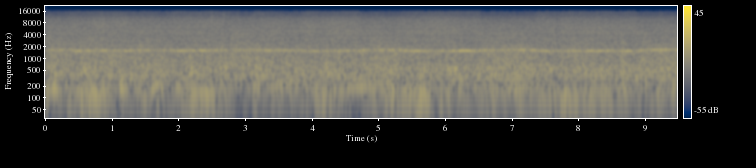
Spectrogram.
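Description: Miele Revolution 500 S556 cylinder vacuum cleaner running at high power while its electric powerhead is pushed back and forth over carpet: a steady rush of air with a high, steady whine.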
